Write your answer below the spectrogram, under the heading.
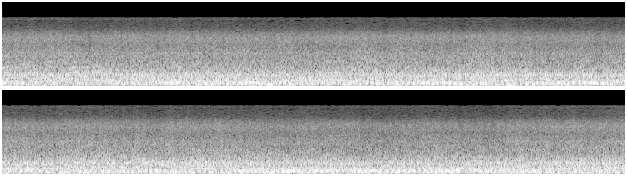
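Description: Large machinery running steadily and loudly, a constant hum over a broad rushing noise, with no change in pitch or level.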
